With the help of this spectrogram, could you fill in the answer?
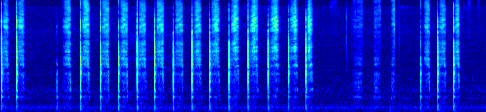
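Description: An orange chalk stick draws petal lines on a flat black chalkboard in a steady run of short, quick scratching strokes, each a dry, bright rasp that stops sharply. Toward the end the strokes briefly grow softer before a few firm ones return, over a faint, steady low hum.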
